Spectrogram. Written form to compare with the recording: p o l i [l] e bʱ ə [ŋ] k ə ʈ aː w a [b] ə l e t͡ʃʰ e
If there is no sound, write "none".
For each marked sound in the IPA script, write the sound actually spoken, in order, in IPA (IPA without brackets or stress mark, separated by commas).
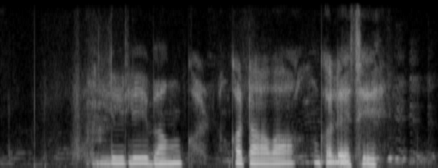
l, ŋ, ɡ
